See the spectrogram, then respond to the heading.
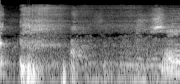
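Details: Girl coughing: a few short, abrupt coughs with brief pauses between them in a small room.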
